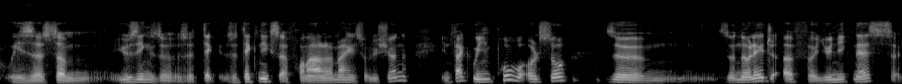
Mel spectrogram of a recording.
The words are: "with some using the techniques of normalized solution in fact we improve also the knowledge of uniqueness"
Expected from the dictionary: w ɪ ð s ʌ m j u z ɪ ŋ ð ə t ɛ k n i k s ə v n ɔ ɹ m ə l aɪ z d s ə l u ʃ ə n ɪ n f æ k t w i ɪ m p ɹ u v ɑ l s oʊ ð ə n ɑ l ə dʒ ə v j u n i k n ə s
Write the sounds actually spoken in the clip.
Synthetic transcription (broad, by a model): w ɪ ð s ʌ m j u z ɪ ŋ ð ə t ɛ k n i k s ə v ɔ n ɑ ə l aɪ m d s ə l u ʃ ə n ɪ n f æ k t w i ɪ m p ɹ u v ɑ l s oʊ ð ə n ɑ l ə dʒ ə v j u n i k n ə s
